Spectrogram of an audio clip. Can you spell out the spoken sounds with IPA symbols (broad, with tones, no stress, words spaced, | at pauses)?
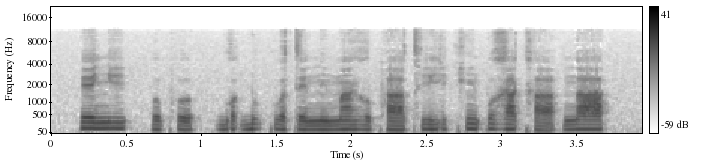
eː˦ɲi˦ | ʊ˨pʰʊ˨ | ɡʷa˨ɡ͡bʊ˦ kʷa˨te˨ nĩ˨mã˦ ɣʊ˨˦pʰaː˨tʰi˦ji˦ kʰĩ˦pʊ˦ɣa˦kʰa˨ | naː˦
